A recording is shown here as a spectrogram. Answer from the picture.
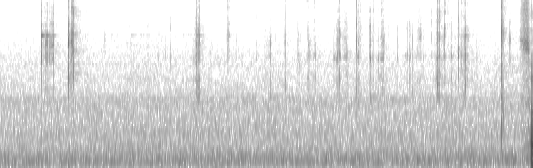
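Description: Faint scattered clicks and light scrapes of a metal target bow sight being handled as its dovetail is fitted back onto the mounting bar and a knurled knob is hand-tightened, with two sharper clicks about half a second in.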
